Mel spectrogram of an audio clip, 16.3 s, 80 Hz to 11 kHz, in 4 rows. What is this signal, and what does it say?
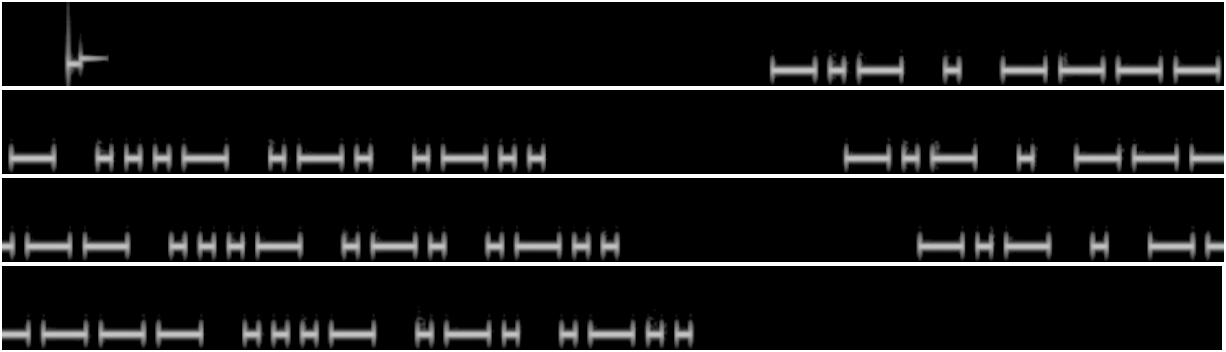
Morse code, heard as a keyed tone, about 25 wpm, 700 Hz. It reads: KE0VRL KE0VRL KE0VRL
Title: USA Call Signs - 6 Characters - Repeated 3x - 25wpm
